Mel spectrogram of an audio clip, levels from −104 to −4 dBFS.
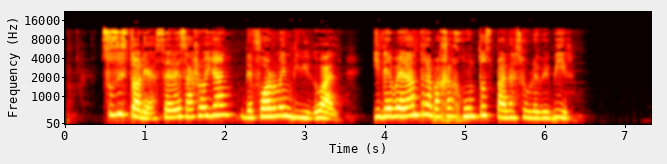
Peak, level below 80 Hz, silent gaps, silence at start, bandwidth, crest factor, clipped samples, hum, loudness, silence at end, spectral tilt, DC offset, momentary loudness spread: -2 dBFS; -72 dBFS; none; 0.5 s; 12.5 kHz; 16 dB; under 0.1%; none; -18 LUFS; 1 s; -3 dB/octave; under 0.1%; 10 LU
